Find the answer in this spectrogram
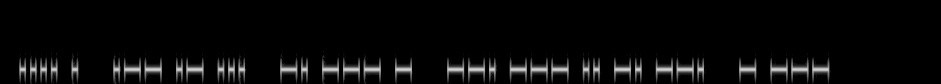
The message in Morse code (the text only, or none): HE WAS NOT GOING TO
